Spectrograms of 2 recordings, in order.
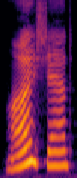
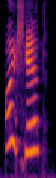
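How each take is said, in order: First: Loud, sturdy cock refusal; grumbling rooster. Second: Very high, tiny refusal; squeaky mouse. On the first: Cock refusing to fetch water, grumbling. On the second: Mouse refusing to fetch water, squeaky. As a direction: squeak out a sulky no. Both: A narrator's reading.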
